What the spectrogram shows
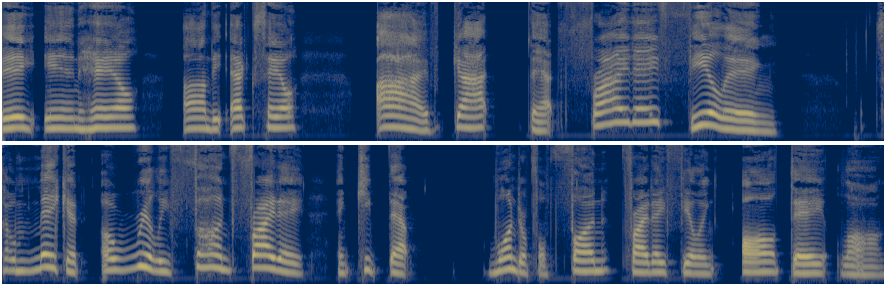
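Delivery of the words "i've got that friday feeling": enthusiastic, drawn out, said like it's meant. Repeating the affirmation a last time, meaning it: enthusiastic. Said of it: "Say it like we mean it".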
